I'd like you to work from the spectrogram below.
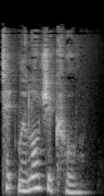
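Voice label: "technological", British English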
